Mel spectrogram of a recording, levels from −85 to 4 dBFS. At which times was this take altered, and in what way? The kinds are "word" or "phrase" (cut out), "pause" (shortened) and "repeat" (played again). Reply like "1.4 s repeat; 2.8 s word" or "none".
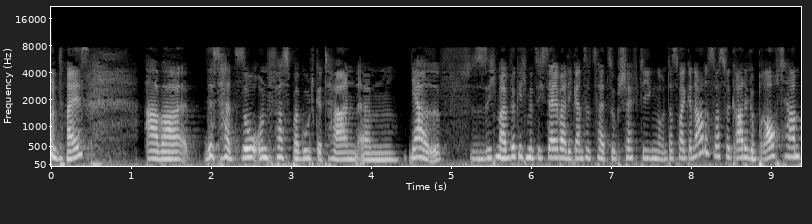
none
